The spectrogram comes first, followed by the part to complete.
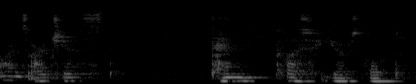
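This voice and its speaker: A woman speaks softly. Her tone is gentle and relaxed. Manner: soft-spoken, gentle, relaxed.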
